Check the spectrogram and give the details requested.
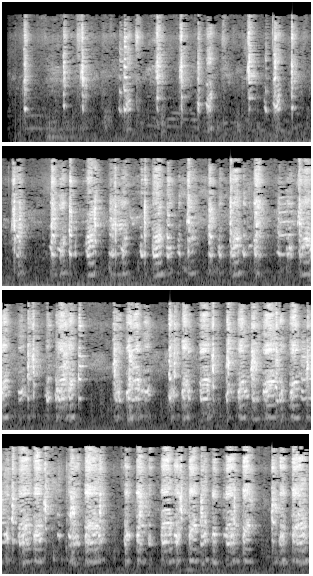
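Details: Helmeted guineafowl on a farm in Bongaigaon give harsh, rattling cackles in rapid, uneven bursts, several birds calling together.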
